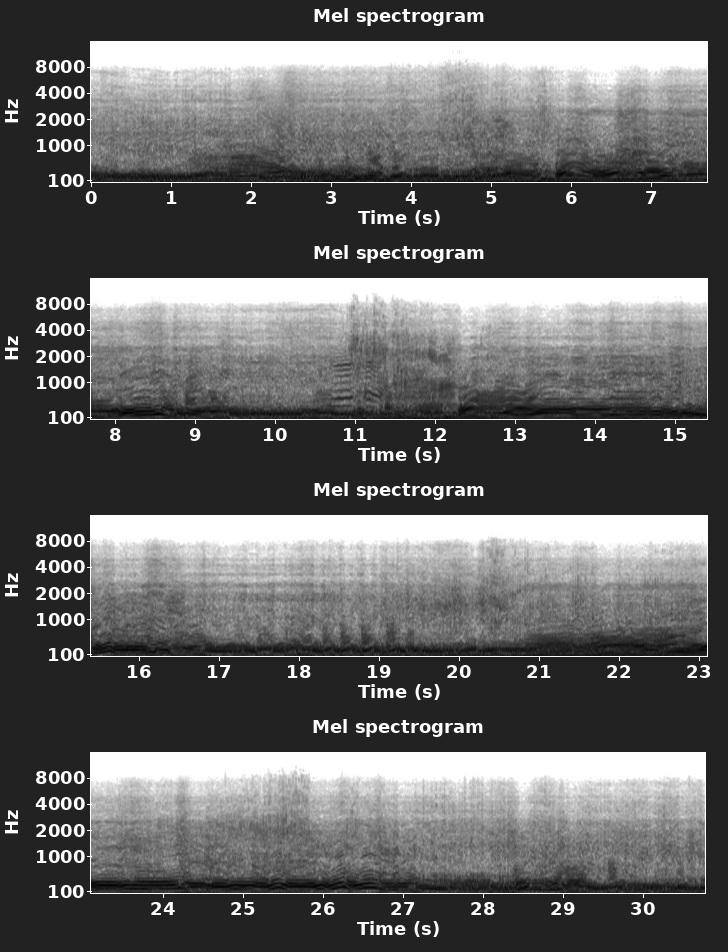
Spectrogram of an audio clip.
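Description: Motocross dirt bike engine revving hard and backing off again and again as it is ridden around the track, its pitch climbing and dropping every couple of seconds.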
